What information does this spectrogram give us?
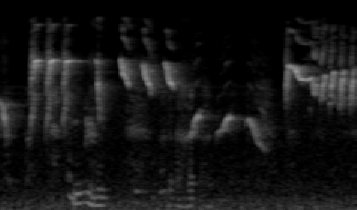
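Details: Orange-headed thrush in teler style, for a masteran: dense medley of sharp high chirps, downward-slurred whistles and quick trilled bursts, with a faint low voice briefly underneath.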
